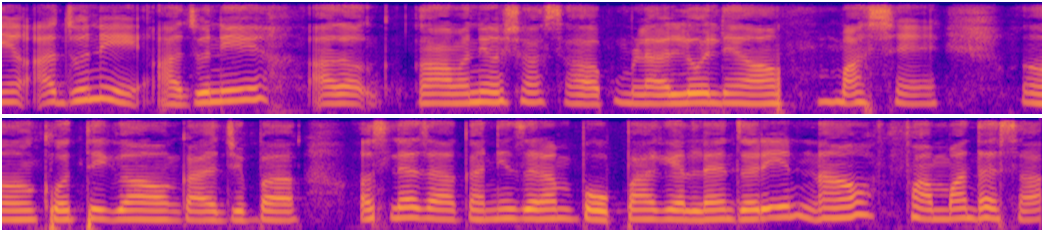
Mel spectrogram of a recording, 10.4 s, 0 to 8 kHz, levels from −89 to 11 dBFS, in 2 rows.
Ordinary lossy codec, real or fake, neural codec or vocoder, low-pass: none; fake; codec, 16 kHz, 4 kbps, X-Codec, WavLM features, trained on Multilingual LibriSpeech; 7.2 kHz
